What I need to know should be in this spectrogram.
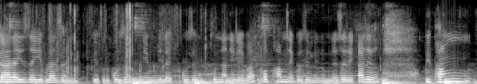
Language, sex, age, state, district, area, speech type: Bodo, female, 18-30, Assam, Udalguri, rural, spontaneous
